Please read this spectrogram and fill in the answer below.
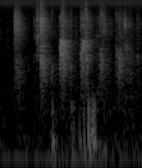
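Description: A few people clapping faintly and unevenly, scattered single hand claps rather than full applause.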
